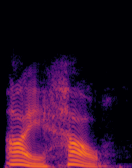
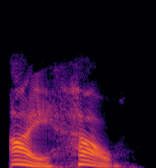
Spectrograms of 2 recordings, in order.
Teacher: which is pronounced with a falling tone on both A's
